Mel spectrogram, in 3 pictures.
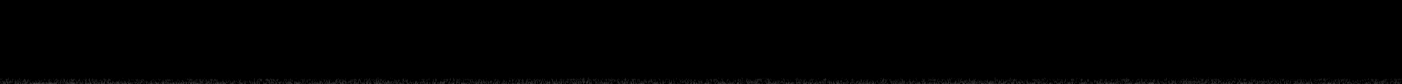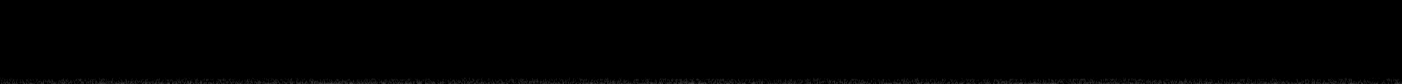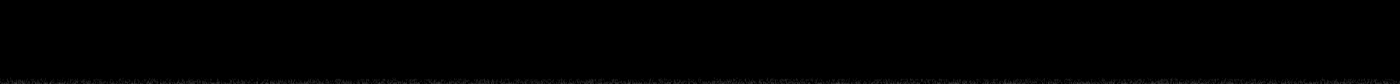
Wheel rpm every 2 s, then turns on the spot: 0, 0, 0, 0, 0, 0, 0, 0, 0, 0, 0, 0, 0, 0, 0, 0, 0, 0, 0, 0, 0.
none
